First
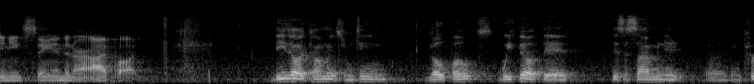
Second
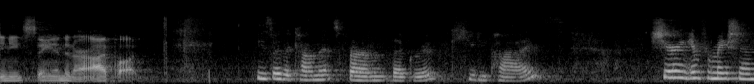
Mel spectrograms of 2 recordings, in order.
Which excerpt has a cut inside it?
second; 1 cut; at 2.5 s

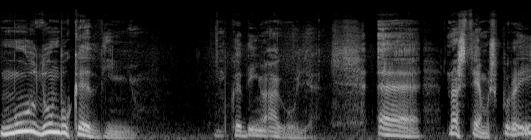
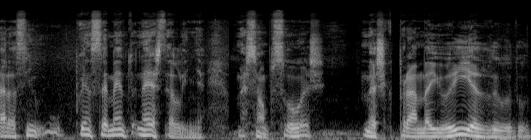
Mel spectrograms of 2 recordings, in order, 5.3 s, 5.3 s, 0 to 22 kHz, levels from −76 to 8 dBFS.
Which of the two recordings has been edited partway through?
second; 2 cuts; at 2.3 s, 3.6 s

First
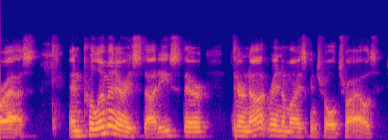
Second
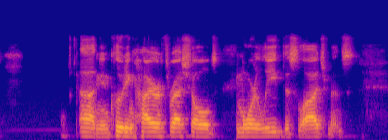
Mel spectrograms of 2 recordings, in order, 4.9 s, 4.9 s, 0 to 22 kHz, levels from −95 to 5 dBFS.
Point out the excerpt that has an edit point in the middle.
second; 2 cuts; at 1.2 s, 3.0 s

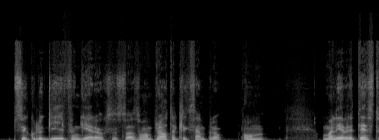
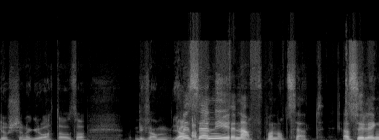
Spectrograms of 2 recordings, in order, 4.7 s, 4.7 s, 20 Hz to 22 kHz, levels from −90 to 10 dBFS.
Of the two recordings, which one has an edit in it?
second; 1 cut; at 2.9 s

